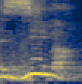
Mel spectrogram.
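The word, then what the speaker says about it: zimmah: En hébreu, dérèglement, c'est zima.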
